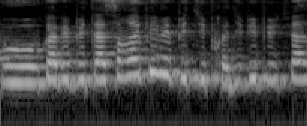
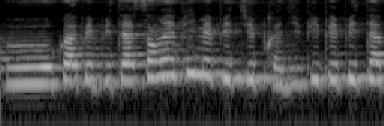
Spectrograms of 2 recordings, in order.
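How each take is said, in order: First: It is said at a very fast pace. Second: It is said at a faster pace.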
